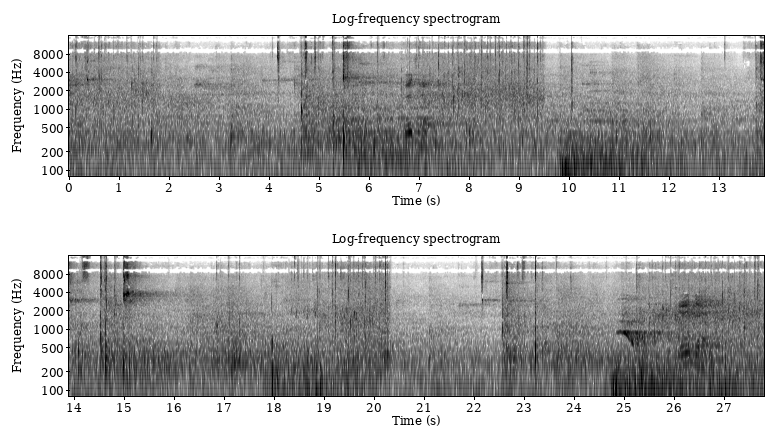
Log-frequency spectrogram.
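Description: Tennis ball struck by rackets and bouncing on a hard court, a scattering of sharp hits with hall reverberation, over background voices.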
